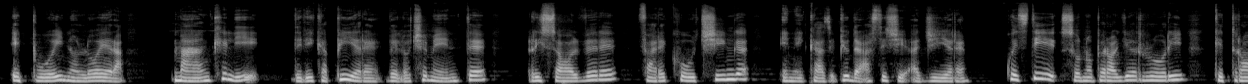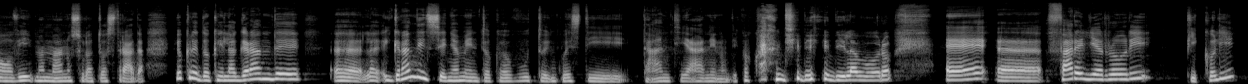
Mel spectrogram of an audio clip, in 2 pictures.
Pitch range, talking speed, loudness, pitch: 155-220 Hz, 145 wpm, -20 LUFS, 180 Hz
